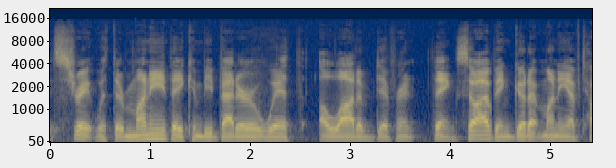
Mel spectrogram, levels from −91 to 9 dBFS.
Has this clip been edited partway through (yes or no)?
yes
